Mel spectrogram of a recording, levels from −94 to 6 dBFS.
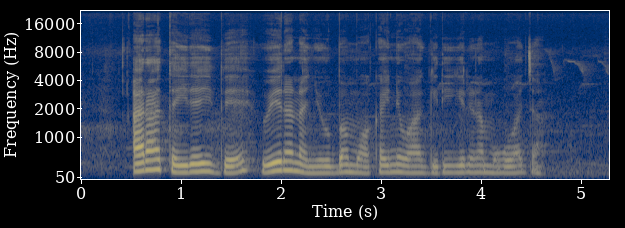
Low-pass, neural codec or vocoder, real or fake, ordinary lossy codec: none; none; real; none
